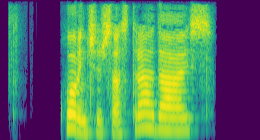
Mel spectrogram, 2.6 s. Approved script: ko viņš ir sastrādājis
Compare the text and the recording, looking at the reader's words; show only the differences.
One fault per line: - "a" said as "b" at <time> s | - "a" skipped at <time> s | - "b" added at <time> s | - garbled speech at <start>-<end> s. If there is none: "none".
none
